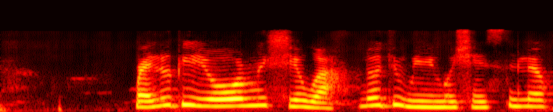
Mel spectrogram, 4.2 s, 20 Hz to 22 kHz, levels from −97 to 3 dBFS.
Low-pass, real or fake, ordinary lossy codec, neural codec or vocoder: 7.2 kHz; fake; none; codec, 16 kHz, 2 kbps, X-Codec, HuBERT features, trained on balanced general audio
